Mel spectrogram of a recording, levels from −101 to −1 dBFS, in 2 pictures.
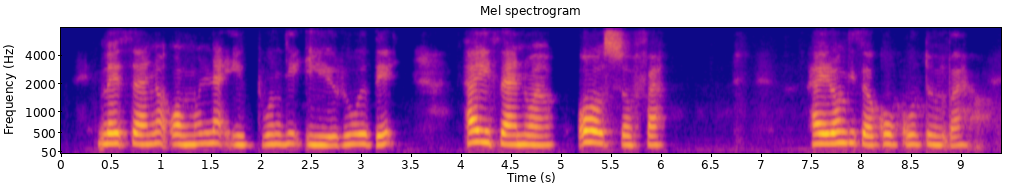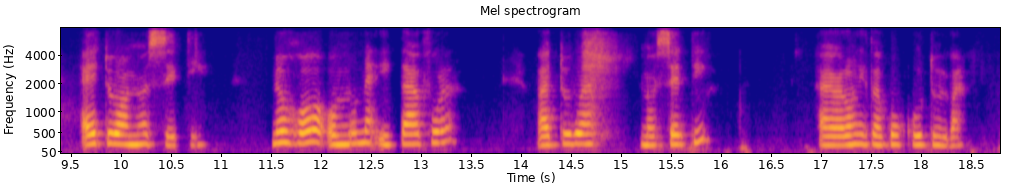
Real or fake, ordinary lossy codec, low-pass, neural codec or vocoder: fake; Opus, 32 kbps; 7.2 kHz; codec, 16 kHz, 1 kbps, FunCodec, trained on LibriTTS, 50 frames a second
